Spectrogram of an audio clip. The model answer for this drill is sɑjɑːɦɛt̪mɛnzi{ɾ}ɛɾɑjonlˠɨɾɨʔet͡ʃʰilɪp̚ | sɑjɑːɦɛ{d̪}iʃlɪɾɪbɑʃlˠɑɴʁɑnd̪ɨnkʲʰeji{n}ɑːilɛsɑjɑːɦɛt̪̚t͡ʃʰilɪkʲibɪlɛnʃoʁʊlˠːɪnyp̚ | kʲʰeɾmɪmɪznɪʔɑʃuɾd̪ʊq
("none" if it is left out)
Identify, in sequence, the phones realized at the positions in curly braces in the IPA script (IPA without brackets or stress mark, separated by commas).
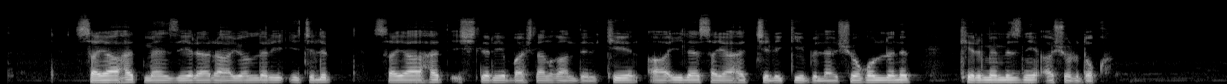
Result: ɾ, t̪, n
